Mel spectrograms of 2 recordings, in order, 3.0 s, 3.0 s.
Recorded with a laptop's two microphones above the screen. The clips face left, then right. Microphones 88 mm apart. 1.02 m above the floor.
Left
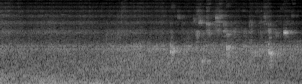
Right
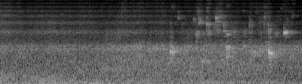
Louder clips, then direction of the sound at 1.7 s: Right 2 dB; 65° right (ahead or behind).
